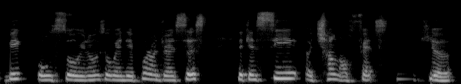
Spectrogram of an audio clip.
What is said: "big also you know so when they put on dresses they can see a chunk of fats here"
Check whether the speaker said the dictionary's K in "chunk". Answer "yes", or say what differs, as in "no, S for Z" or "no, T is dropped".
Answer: no, K is dropped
